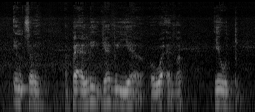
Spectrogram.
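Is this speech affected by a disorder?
Yes: motor neurone disease.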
